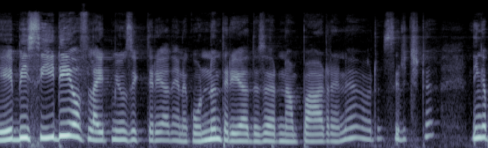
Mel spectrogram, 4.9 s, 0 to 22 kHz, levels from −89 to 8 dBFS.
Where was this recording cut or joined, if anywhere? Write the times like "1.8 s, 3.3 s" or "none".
none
